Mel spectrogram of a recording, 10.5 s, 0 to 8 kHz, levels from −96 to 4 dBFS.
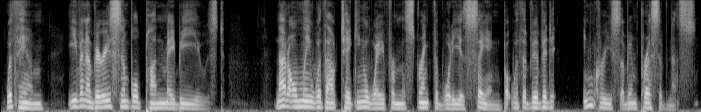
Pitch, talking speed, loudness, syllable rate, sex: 125 Hz, 175 wpm, -20 LUFS, 5.0 syllables/s, male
